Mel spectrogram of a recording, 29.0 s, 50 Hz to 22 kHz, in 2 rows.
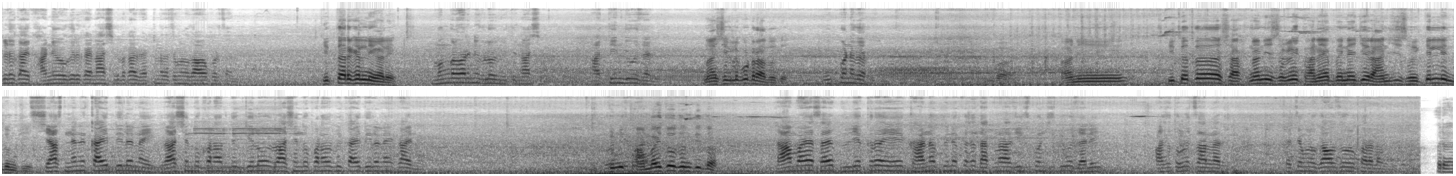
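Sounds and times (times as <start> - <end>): man talking: 0.0 - 2.4, 3.2 - 8.8, 9.8 - 18.8, 20.5 - 21.7, 22.3 - 29.0
small engine rumbling: 2.1 - 28.7.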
